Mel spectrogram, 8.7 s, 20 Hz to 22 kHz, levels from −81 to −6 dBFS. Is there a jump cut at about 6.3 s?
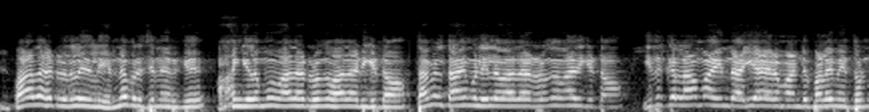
yes; 3 cuts; at 2.1 s, 4.1 s, 6.3 s

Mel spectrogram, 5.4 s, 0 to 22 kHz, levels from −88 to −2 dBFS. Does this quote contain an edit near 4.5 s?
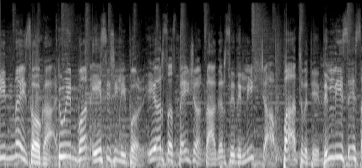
no; 2 cuts; at 0.9 s, 3.0 s

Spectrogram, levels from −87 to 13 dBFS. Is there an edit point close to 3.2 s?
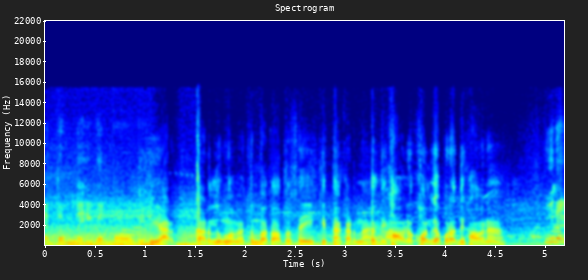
yes; 1 cut; at 3.2 s

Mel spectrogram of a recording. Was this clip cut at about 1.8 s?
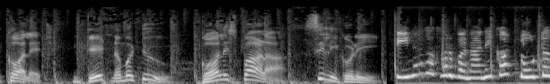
no; 1 cut; at 3.8 s

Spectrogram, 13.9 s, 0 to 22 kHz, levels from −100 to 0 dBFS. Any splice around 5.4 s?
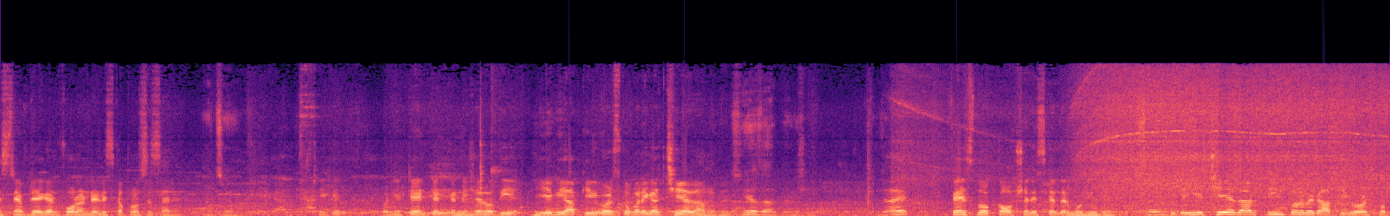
yes; 2 cuts; at 5.4 s, 8.9 s

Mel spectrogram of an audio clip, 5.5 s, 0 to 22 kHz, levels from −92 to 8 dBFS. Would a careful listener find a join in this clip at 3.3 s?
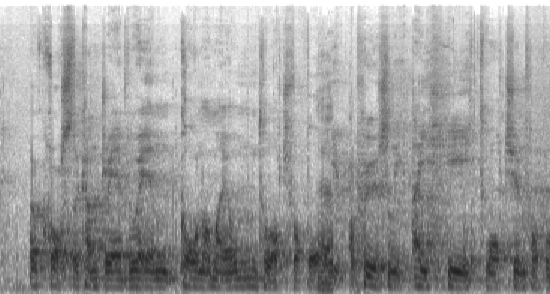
yes; 1 cut; at 3.3 s

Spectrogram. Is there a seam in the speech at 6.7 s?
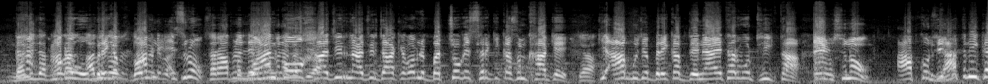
no; 1 cut; at 8.2 s

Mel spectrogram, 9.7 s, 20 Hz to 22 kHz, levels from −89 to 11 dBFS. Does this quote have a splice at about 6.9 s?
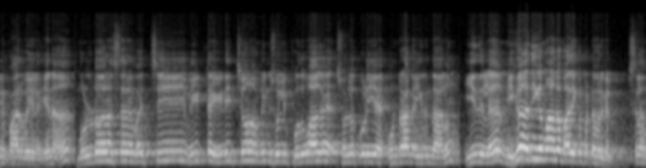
yes; 2 cuts; at 1.1 s, 6.9 s

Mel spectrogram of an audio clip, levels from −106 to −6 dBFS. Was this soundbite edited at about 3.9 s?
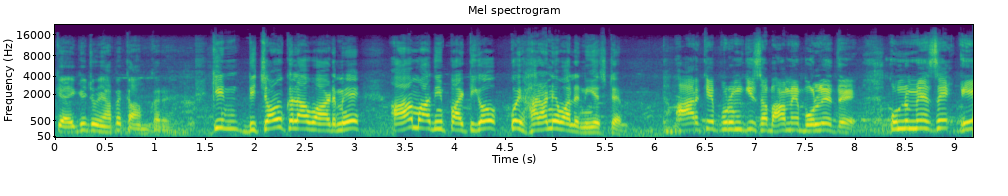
no; 2 cuts; at 1.4 s, 6.0 s

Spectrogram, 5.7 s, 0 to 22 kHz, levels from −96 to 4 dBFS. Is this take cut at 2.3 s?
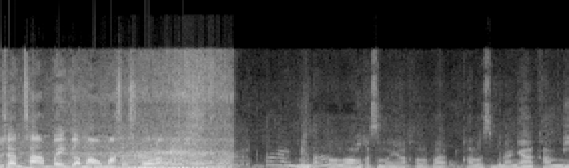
yes; 1 cut; at 2.3 s

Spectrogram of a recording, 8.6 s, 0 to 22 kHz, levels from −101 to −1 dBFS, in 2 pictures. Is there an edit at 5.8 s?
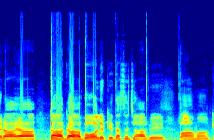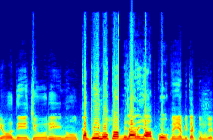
yes; 1 cut; at 5.8 s

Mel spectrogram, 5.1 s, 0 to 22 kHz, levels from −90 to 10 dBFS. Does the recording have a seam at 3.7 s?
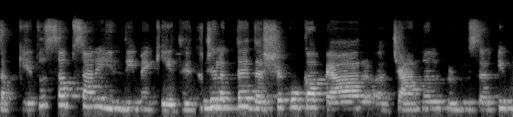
no; 1 cut; at 2.0 s

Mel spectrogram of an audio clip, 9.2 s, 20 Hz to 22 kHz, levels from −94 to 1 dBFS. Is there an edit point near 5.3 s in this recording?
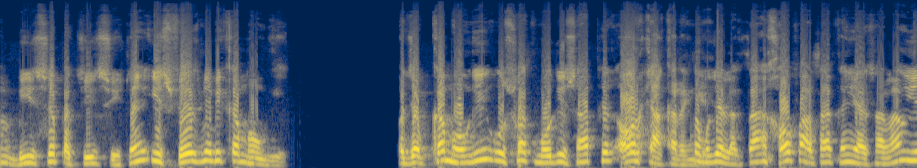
no; 1 cut; at 6.9 s

